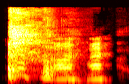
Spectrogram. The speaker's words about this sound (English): this COVID cough is killing me.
